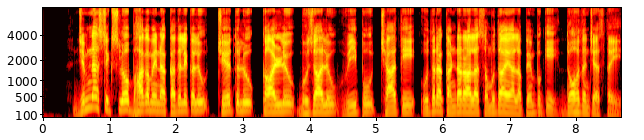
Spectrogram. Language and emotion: Telugu, neutral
